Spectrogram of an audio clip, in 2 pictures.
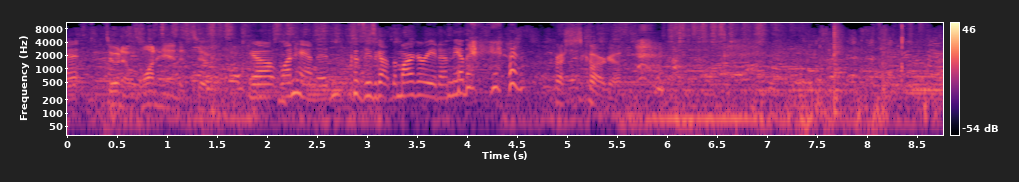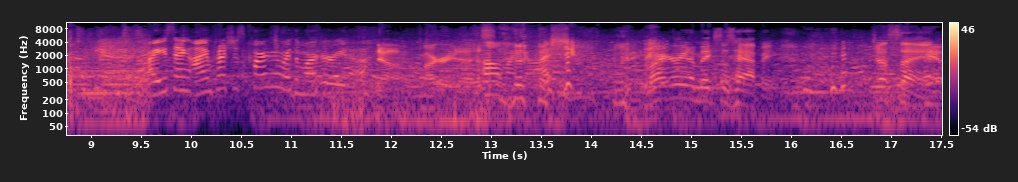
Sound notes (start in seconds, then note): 13.0 laughig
